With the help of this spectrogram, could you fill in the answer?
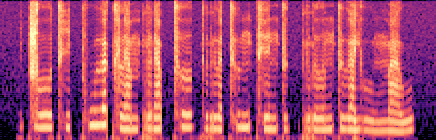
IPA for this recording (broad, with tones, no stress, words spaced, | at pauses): t͡ɕoː˧tʰi˨˩t̚kʰwɯ˥˩a̯ kʰla˧mpra˦˥p̚tʰɤː˥˩ krɯ˨˩a̯tʰɯ˥˩ŋtʰe˧ntɯ˨˩k̚ prɤː˦˥ntɯ˧a̯juː˨˩ ma˩˦w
